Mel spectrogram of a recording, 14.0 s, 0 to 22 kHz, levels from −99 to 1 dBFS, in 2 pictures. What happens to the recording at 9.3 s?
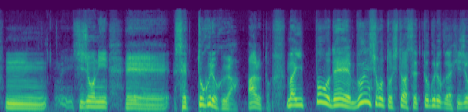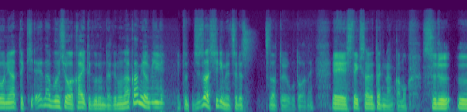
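Two short stalls from a late packet, at 9.25–9.29 s and 9.37–9.43 s: the buffer ran dry, so the sound is held for 20 ms, then 40 ms, with a slight buzz or dip, showing as flat, repeated spectrogram bands.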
